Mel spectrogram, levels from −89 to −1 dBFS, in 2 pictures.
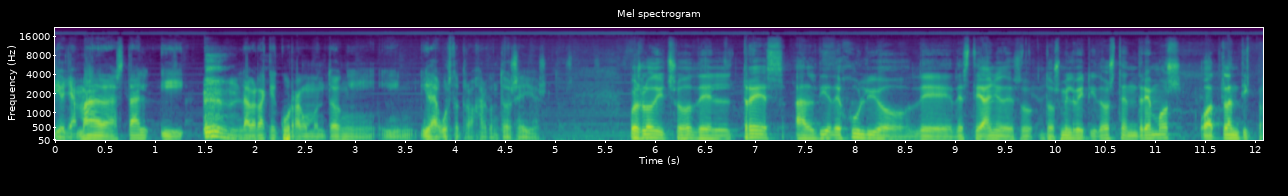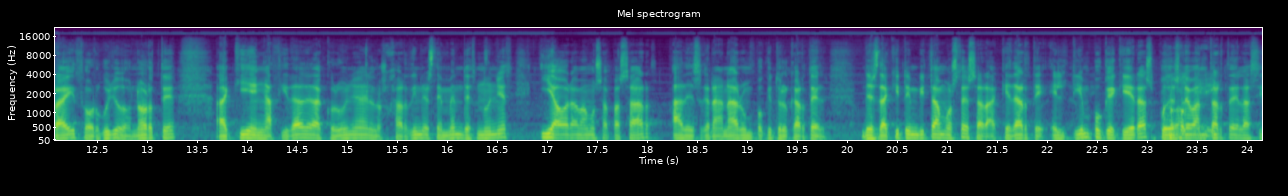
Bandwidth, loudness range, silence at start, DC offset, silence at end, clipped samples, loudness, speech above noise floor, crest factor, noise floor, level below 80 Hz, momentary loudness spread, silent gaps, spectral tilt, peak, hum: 19 kHz; 3 LU; 0 s; under 0.1%; 0 s; under 0.1%; -17 LUFS; 19 dB; 16 dB; -36 dBFS; -42 dBFS; 8 LU; none; -5.5 dB/octave; 0 dBFS; none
